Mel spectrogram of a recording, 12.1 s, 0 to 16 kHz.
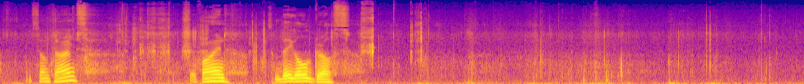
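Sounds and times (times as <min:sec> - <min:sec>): footsteps on forest floor: 0:00.0 - 0:11.7.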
